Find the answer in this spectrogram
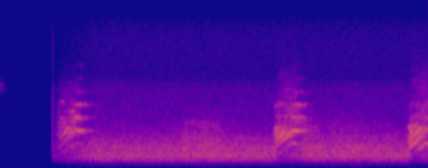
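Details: A California Scrub-Jay gives harsh, raspy, scratchy calls, with stronger bursts roughly every one and a half seconds over a continuous rough hiss.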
